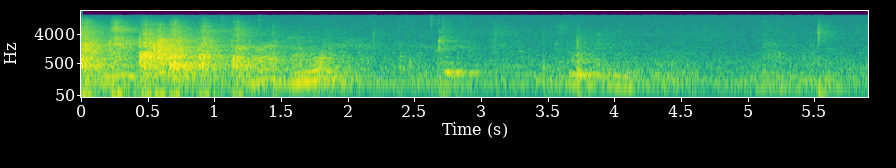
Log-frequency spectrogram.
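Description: Footsteps sound on a wooden stage.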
